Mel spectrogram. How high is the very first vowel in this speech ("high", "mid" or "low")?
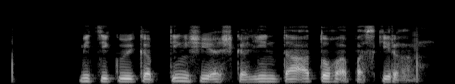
high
